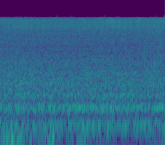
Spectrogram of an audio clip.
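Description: Honeybees inside a Spanish-style Layens hive built from natural materials, giving a dense, steady buzzing hum close by, with a few soft knocks underneath and no voices.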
